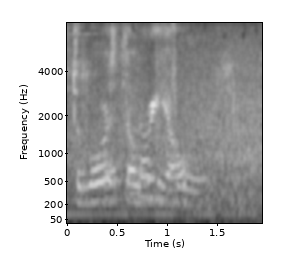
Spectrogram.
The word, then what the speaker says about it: Dolores Del Rio: Dolores Del Rio, Spanish pronunciation.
